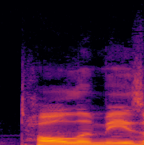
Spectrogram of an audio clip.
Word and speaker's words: Ptolemy's: So the P is silent. I completely agree with you. Ptolemy's Orrery.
